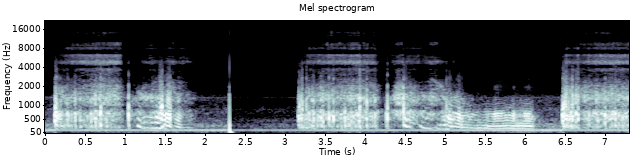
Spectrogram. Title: snoring puppies | loud snoring puppies | sleeping soundly | #shorts #snoring #puppy #cute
